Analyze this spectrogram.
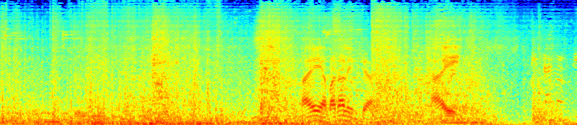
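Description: Explosions boom and roar with fire.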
